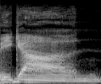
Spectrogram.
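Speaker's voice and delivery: hoarse, menacing voice. An unseen voice answers a man calling out near the tower, hoarse and menacing. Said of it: "came the reply in a hoarse, menacing voice".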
